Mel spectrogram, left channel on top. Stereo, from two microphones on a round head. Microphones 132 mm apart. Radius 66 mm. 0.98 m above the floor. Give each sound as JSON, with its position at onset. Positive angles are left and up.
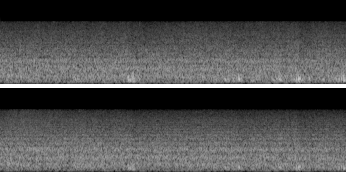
{"t": 0.0, "sound": "running water", "side_deg": -55, "distance_m": 2.0}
